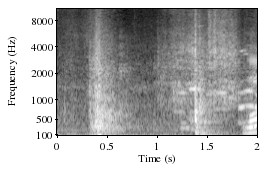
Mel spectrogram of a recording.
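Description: Two soft knocks, about half a second and a second and a half in: a baby's hands slapping a tile floor as he crawls.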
